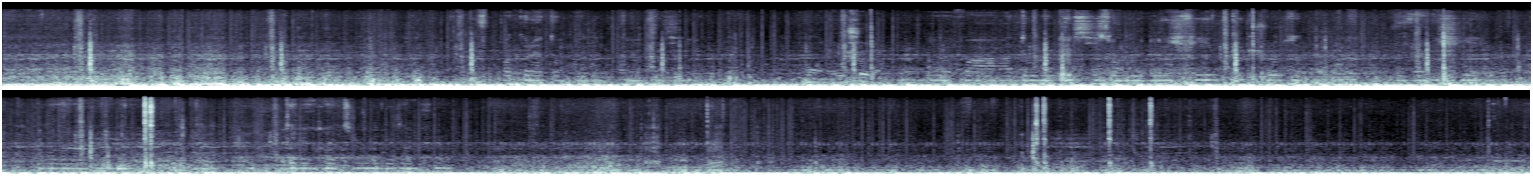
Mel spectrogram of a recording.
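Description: Tyres rumble over snow on the road.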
